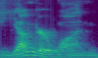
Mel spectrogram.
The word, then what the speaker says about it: YXNGXR1: His name is Younger One, but it's spelled, it's even hard for me to spell at this point still, but it's YXNGXR1.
